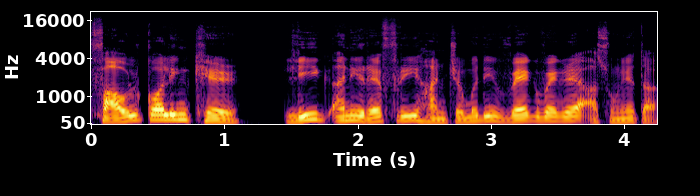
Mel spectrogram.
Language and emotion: Goan Konkani, neutral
